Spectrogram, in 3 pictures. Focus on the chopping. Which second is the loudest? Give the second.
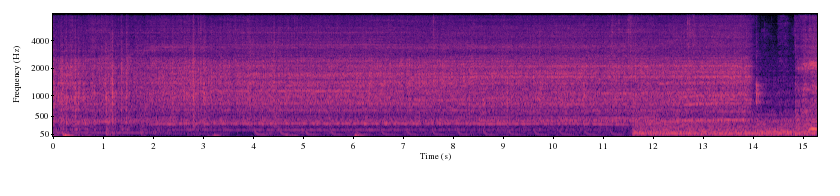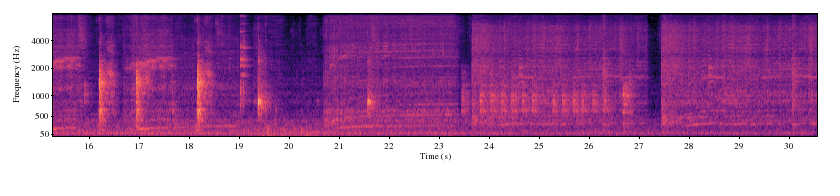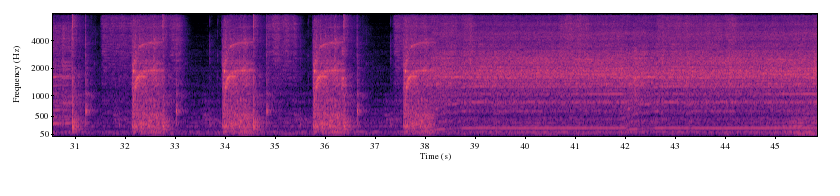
18 s.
